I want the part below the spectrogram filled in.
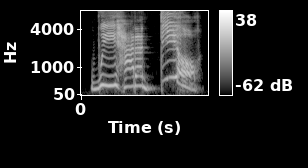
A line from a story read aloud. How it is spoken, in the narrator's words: Eloise screeched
